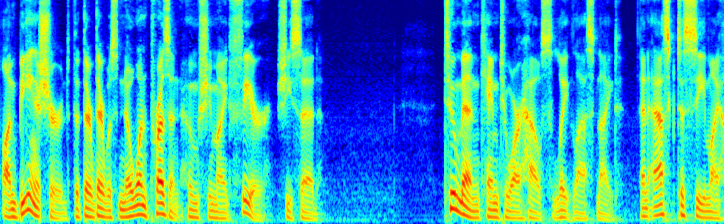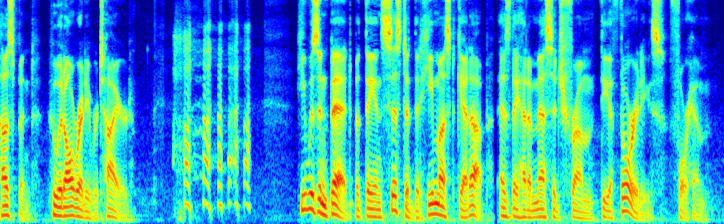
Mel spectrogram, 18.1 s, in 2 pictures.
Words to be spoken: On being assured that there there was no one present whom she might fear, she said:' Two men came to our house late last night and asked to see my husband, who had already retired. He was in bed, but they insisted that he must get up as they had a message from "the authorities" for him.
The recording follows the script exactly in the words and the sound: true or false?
false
